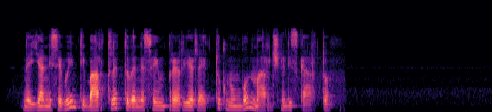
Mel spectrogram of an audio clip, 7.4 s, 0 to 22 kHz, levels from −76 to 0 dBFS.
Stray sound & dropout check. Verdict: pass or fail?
pass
